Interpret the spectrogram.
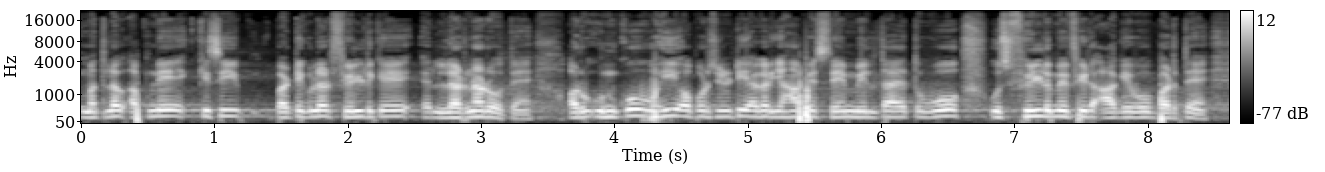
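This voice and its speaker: A young man in his twenties from Bihar, a third-year student giving earnest, steady answers with many fillers in a casual interview. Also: a little high. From Bihar, India. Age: 20s. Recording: echoey room.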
